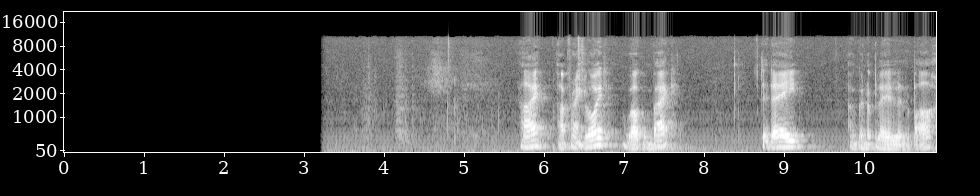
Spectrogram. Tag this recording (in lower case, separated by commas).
playing french horn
